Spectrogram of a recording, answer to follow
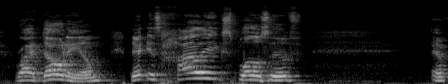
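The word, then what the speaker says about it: rhydonium: kind of explosive called reitonium i i think it's how you pronounce it rydonium that is highly explosive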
